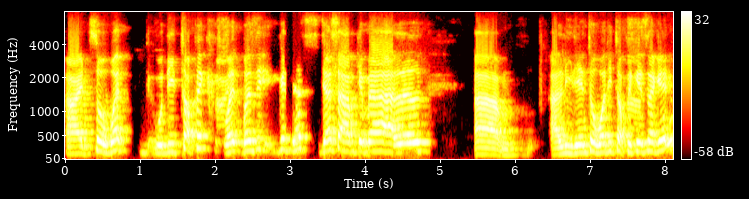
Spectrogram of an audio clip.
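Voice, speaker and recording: A man projects a raised voice with a bright, sharp tone and high pitch. He keeps a moderate pace with ordinary pitch variation. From Trinidad and Tobago. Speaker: guest, film fan. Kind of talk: casual chat. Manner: halting, repetitive.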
